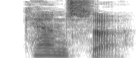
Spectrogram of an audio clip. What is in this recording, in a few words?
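"cancer", British English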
